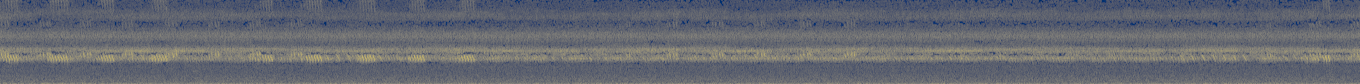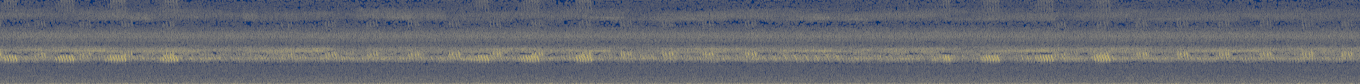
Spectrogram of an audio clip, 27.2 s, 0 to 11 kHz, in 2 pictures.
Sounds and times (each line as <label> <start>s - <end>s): crickets/cicadas/bugs 0.0s - 27.2s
